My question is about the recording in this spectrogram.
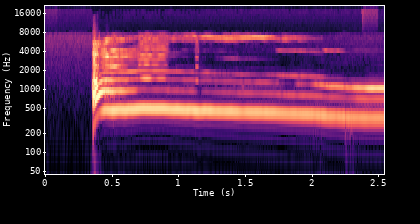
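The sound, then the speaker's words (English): A person with a cold imitates a dog's howl as a sign-off on the Old Dogs REI Network show, one long sustained wavering tone that starts abruptly and slowly sinks in pitch, loud with no other sounds. “Your old dog howl before you go?”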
